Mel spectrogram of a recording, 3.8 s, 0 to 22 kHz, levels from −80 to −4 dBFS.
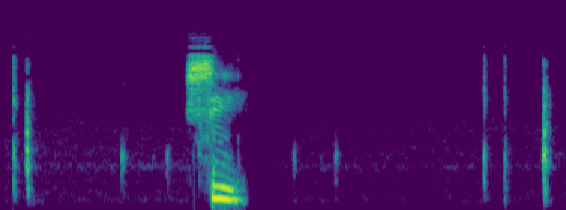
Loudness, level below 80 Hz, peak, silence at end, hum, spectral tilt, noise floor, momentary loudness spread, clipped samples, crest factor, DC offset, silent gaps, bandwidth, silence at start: -13 LUFS; -58 dBFS; 0 dBFS; 0.15 s; none; -2 dB/octave; -71 dBFS; 19 LU; under 0.1%; 20 dB; under 0.1%; none; 10 kHz; 0.15 s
